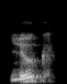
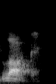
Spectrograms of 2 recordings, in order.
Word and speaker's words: luck: Hey, by the way, you said look, but the pronunciation is luck.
